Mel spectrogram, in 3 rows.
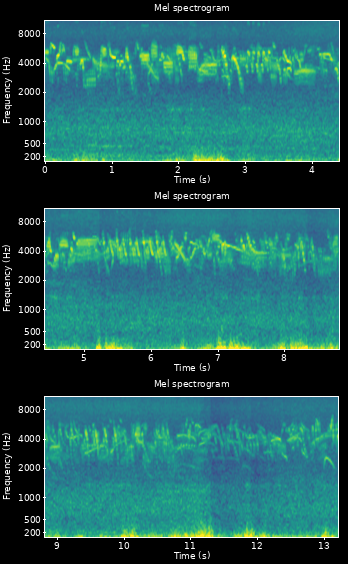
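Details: Eurasian skylark pouring out song above a barley field, 28 June 2018, in summer: long, ceaseless, shrill warbling with rapid trills and buzzy chirps, accompanied by gusting wind rumble throughout.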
